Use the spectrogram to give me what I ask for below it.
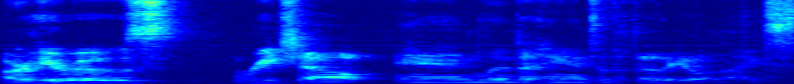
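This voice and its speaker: With noticeable background noise and audible room echo, a man speaks at a moderate pace in a fairly low pitch. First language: not English. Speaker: dungeon master. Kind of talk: tabletop game narration.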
